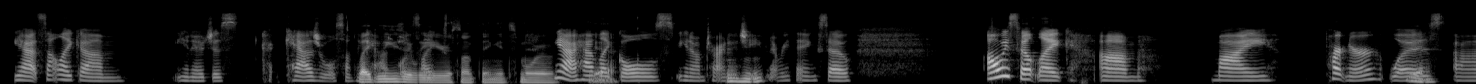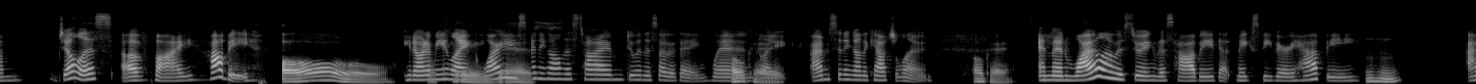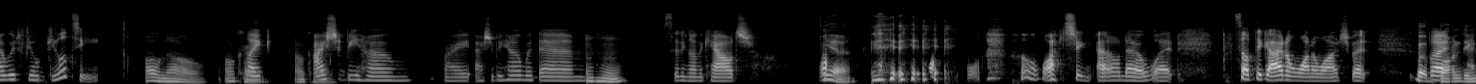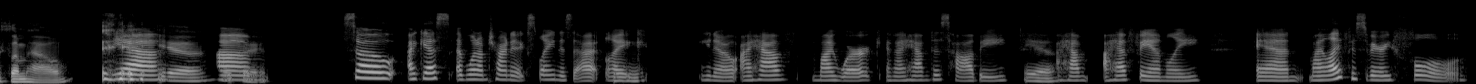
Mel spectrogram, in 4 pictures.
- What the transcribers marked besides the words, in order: tapping; exhale; other background noise; drawn out: "Oh"; laugh; laughing while speaking: "watching"; chuckle; chuckle
- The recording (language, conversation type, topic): English, advice, How can I reach out to an old friend and rebuild trust after a long time apart?
- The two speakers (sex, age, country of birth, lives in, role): female, 30-34, United States, United States, advisor; female, 55-59, United States, United States, user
